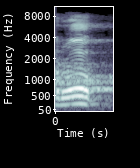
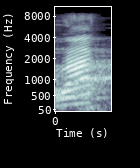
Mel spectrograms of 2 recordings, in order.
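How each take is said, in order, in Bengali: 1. স্বরটি ভারী ও গাঢ়। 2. স্বরটি চিকন ও খোলা। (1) "না রক" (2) "রাক না"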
